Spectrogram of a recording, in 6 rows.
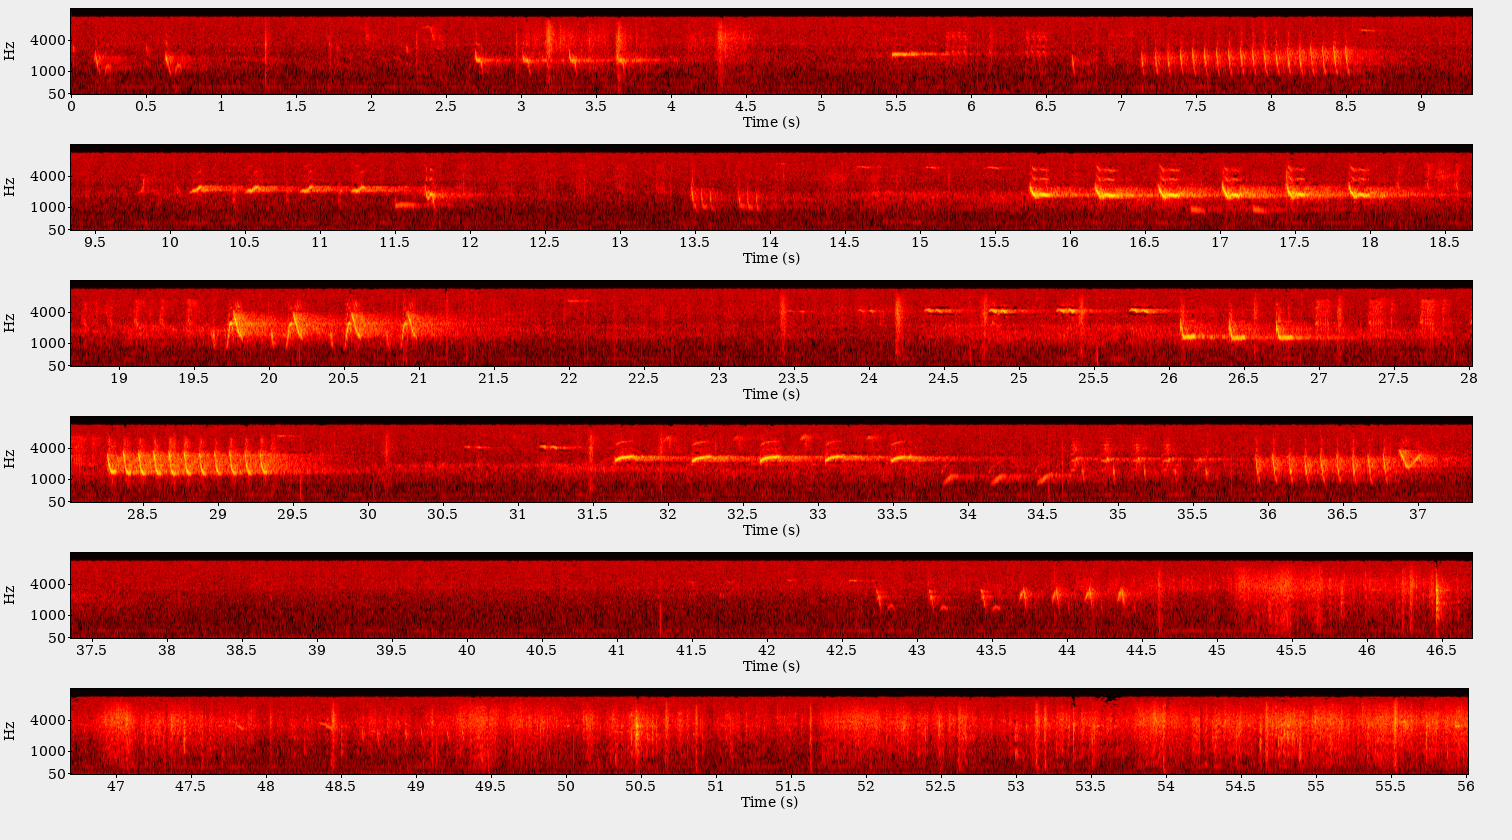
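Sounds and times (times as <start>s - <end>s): birds calling: 0.0s - 37.6s, 41.3s - 56.0s.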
